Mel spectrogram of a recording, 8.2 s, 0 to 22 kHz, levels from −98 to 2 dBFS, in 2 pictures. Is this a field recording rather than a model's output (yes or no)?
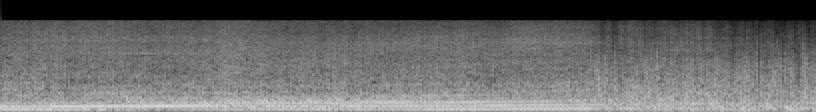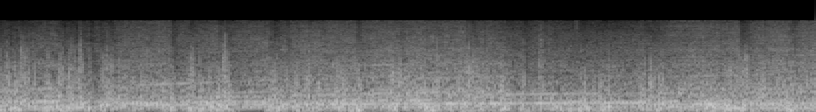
yes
